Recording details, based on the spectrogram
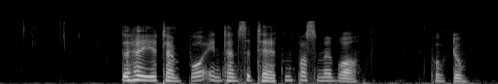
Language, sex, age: Norwegian, male, 23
